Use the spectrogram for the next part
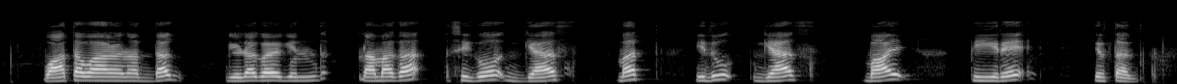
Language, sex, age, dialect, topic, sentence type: Kannada, male, 18-24, Northeastern, agriculture, statement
